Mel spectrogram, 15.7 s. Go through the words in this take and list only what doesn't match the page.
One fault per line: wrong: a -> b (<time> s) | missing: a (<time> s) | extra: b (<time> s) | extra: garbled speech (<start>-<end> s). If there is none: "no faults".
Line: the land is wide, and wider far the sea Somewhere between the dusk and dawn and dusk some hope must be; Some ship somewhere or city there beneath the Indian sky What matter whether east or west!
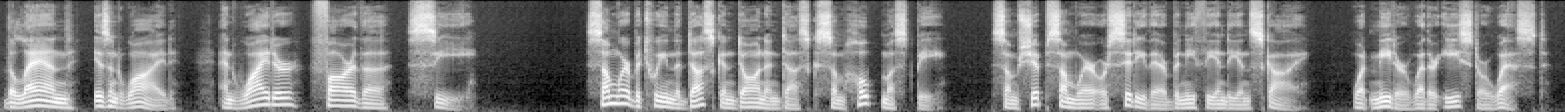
wrong: is -> isn't (0.9 s)
wrong: matter -> meter (13.7 s)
